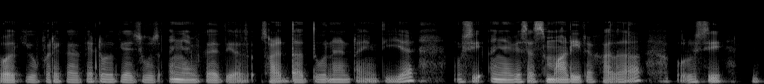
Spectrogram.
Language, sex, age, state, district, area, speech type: Dogri, male, 30-45, Jammu and Kashmir, Udhampur, rural, spontaneous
